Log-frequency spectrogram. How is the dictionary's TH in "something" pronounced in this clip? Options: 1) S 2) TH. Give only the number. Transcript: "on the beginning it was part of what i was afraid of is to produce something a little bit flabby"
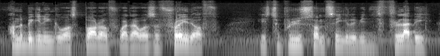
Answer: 1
